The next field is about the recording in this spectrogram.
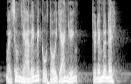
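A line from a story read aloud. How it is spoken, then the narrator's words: Shouted. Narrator (Vietnamese): Cô Hiền quát chú Hiến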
